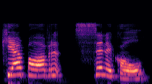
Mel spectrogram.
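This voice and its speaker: Bright-voiced Brazilian woman teacher. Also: high-pitched, normal speed. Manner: lively, chatty, laughs often. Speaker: English teacher, host. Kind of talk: casual bilingual chat.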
